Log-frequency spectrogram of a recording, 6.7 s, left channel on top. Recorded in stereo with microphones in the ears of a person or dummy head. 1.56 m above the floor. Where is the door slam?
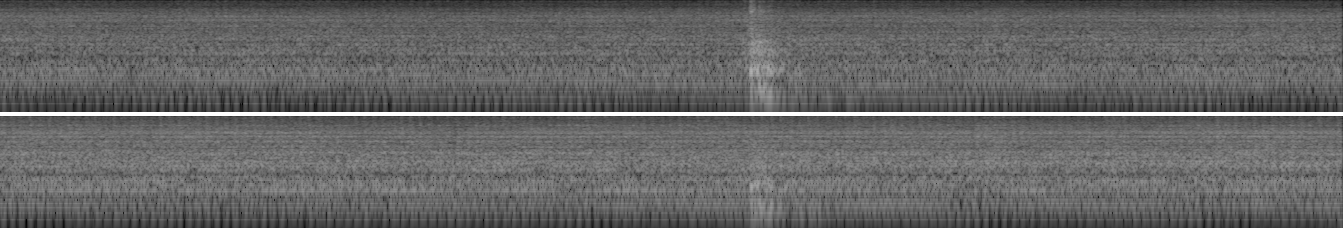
60° left (ahead or behind), 1.1 m.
